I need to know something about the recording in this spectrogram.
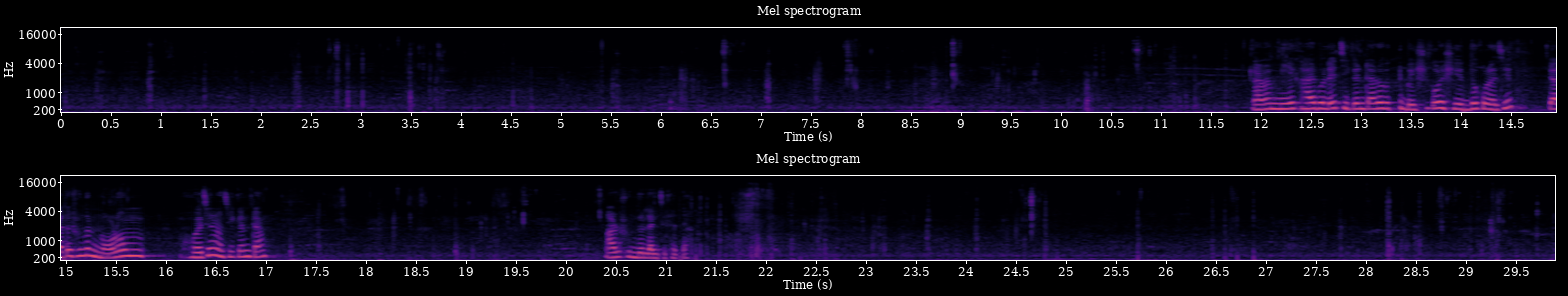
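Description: A young woman chews and smacks her lips close by.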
